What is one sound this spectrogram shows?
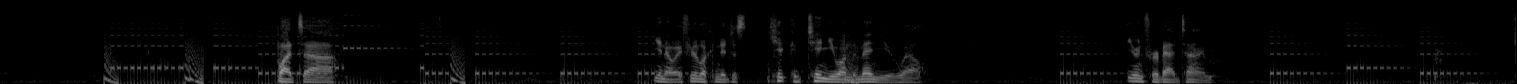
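Electronic game blips and beeps sound in quick bursts.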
